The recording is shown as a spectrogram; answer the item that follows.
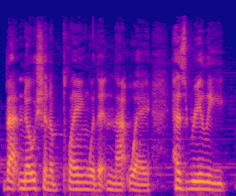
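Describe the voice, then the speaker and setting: A podcast co-host in their thirties talking reflectively and casually, halting and self-correcting as they go. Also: medium pitch, steady tone, soft background music. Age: 30s. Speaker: podcast co-host and role-playing game player.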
